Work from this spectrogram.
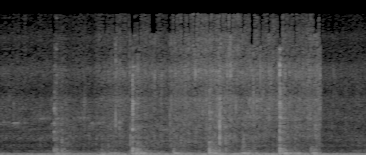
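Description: Onions sizzle and fry steadily in hot oil for jackfruit curry, with a continuous crackling hiss and a few brief stirring scrapes, close and alone with no talk.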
